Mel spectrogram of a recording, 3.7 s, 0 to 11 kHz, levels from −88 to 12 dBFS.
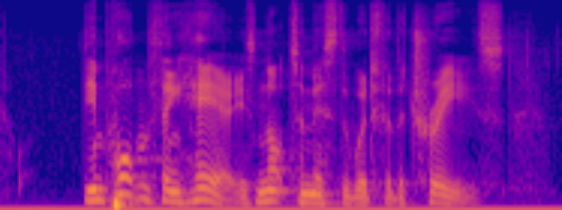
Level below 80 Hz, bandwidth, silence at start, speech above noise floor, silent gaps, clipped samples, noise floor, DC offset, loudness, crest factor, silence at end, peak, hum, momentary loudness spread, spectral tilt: -38 dBFS; 11 kHz; 0.55 s; 34 dB; none; under 0.1%; -58 dBFS; 2%; -24 LUFS; 24 dB; 0.4 s; -2 dBFS; none; 12 LU; -6 dB/octave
